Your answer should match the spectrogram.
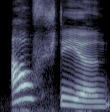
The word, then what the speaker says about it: aufstehen: auf라는 거는 분리전철인데요. 그래서 강세를 가져요. 동사 원형을 읽으실 때도 aufstehen 이렇게 읽게 되는데 비분리 동사는 비분리 전철의 강세를 갖지 못해서 두 번째 음절에 보통 강세가 가게 됩니다.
